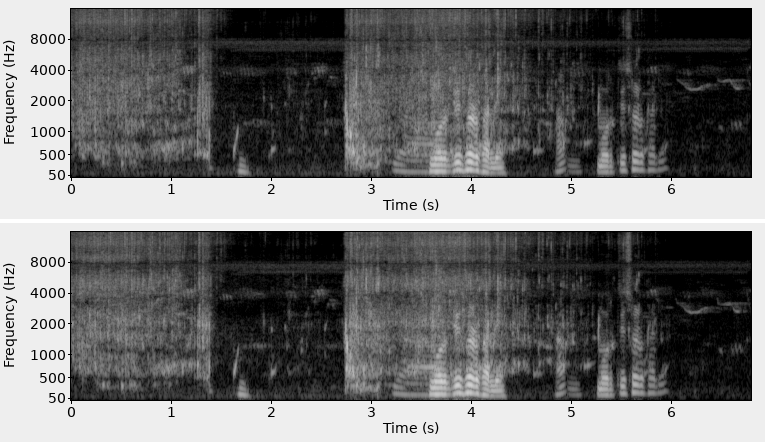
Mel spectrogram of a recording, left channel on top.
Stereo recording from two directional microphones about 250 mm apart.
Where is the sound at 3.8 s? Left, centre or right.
Centre.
